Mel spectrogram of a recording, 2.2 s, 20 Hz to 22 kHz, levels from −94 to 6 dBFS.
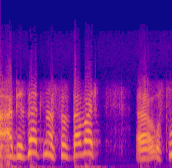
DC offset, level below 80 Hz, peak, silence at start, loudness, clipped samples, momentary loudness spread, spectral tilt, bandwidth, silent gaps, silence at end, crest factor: under 0.1%; -50 dBFS; -8 dBFS; 0 s; -21 LUFS; under 0.1%; 5 LU; -6 dB/octave; 11 kHz; none; 0 s; 14 dB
